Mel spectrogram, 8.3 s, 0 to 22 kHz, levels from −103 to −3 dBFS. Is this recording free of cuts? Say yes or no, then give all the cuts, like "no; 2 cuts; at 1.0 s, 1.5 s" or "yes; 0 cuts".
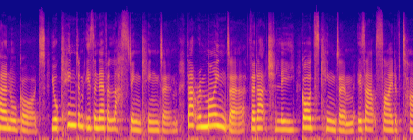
no; 3 cuts; at 1.0 s, 3.7 s, 6.0 s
